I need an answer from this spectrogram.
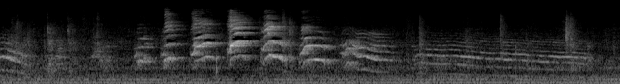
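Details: Female puppy just over a month and a half old, recorded indoors on 17 March, giving a run of high whining cries that rise and bend, loudest in the middle, then fading into softer drawn-out whines over a low hum.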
